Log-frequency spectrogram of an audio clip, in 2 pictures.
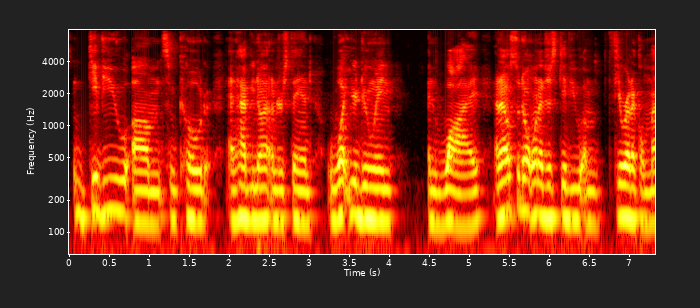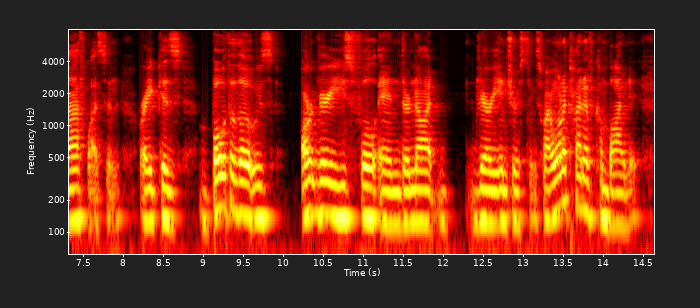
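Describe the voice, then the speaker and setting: Flat and monotone, a man's medium-pitched voice moves along at a moderate pace. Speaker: data science instructor. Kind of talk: recorded coding lecture. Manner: casual, hesitant with fillers.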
